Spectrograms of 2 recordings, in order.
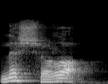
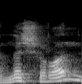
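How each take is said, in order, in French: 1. Le mot finit par une voyelle, sans 'n'. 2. Le mot finit par un son 'n' ajouté. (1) "mais nashra" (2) "ne dit pas nashran"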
